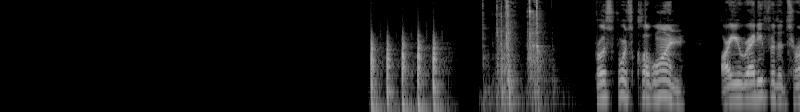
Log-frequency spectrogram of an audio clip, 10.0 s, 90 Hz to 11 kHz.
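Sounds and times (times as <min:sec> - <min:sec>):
knuckles knocking on door: 0:04.6 - 0:05.8
door opening: 0:04.7 - 0:07.1.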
